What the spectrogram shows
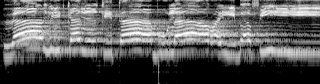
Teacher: Enggak apa-apa panjang. Tapi kalau awal-awal itu harus tabi'i hanya satu alif, ada dua ketukan ya.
